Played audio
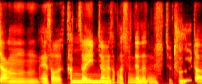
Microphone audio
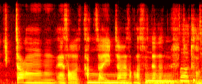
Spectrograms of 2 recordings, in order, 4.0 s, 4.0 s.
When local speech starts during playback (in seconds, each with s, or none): 2.9 s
